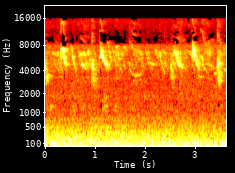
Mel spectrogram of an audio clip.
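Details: Lowland white-eyes feeding and preening give sharp, very high descending chirps in little bursts roughly every half second to second, over a low background hum.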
